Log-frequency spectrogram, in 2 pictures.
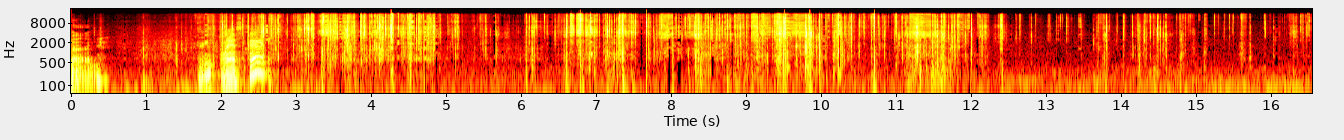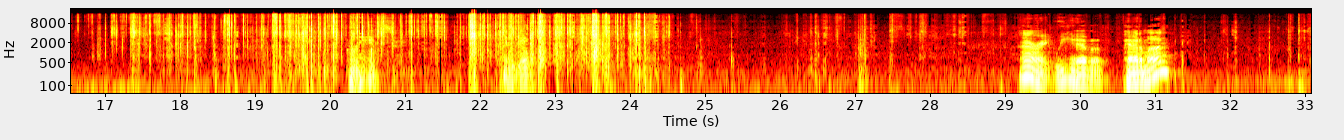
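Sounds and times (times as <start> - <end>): cards being handled: 1.4 - 10.4, 22.0 - 29.1, 31.2 - 33.0
wrapper crinkling and tearing: 1.6 - 24.7.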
